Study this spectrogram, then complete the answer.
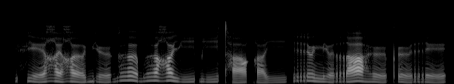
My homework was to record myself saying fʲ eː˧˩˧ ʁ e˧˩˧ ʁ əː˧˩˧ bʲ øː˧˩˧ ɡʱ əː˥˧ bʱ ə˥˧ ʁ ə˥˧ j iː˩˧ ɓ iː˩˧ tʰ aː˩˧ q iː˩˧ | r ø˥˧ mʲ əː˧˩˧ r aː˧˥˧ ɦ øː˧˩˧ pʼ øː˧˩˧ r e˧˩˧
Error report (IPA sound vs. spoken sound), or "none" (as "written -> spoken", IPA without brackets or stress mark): none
